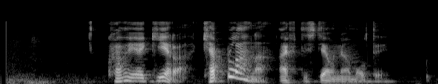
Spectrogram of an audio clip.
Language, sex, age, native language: Icelandic, male, 40-49, Icelandic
